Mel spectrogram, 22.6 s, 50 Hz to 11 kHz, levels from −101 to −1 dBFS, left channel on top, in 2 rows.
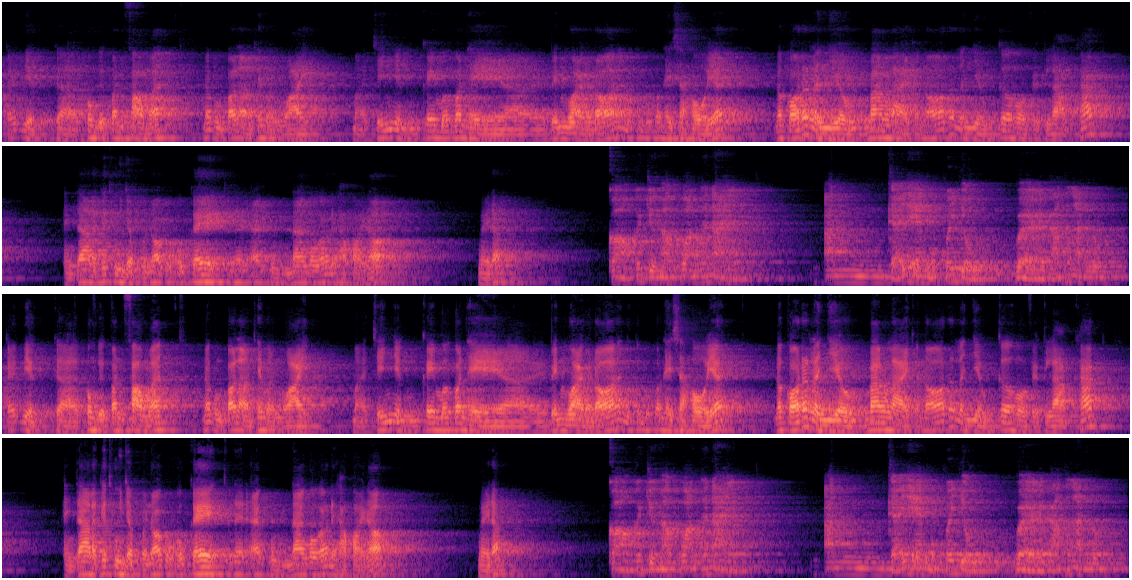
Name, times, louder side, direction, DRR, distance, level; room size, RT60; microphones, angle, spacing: voice 1, 0.0-1.7 2.0-3.1 3.5-7.3 7.7-11.0 11.9-15.2 16.0-16.3, right 3 dB, 50° right, 7 dB, 0.7 m, -31 dB
voice 2, 17.4-18.8 19.5-22.3, right 1 dB, 10° right, -2 dB, 1.4 m, -38 dB
13.0 x 6.8 x 3.7 m, 1.4 s
head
